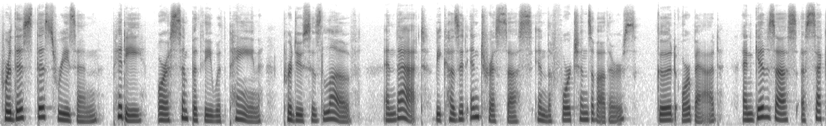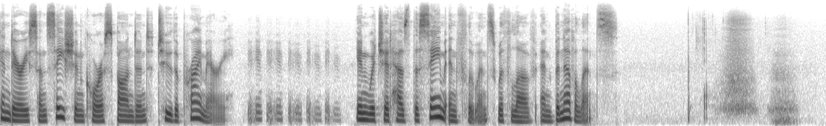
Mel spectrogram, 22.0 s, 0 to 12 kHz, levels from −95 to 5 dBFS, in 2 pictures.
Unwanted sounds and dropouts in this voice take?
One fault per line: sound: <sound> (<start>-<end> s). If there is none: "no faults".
sound: laugh (14.3-15.6 s)
sound: breath (20.2-21.7 s)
